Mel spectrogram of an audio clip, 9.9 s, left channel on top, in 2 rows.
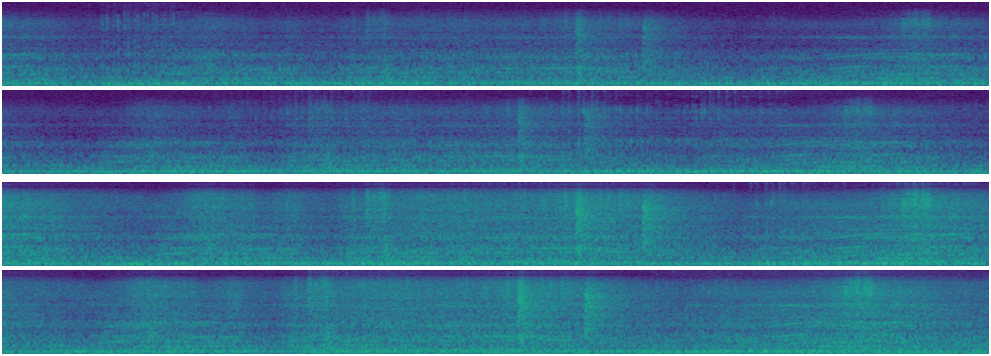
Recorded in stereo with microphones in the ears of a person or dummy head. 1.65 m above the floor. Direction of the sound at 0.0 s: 70° right (ahead or behind).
